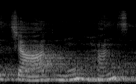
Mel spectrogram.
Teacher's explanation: अनुनासिक का उच्चारण नाक और मुंह से होता है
